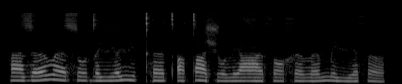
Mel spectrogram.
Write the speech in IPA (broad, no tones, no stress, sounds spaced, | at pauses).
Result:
a z œ β ɜ s o d ɐ vʲ ʌ vʲ ɐ kʰ ɜ tʼ ɐ tˤ ɛ ʃ o ð e ʕ ɐ θ ɔ x œ β œ m e vʲ ɐ θ ʌ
